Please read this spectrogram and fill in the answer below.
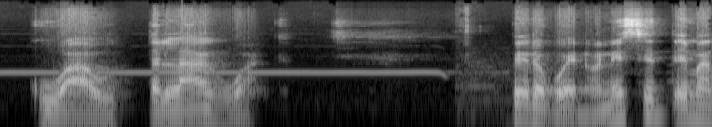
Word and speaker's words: Cuitláhuac: Por eso dicen que la pronunciación no es Cuitláhuac, que es Cuautláhuac.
